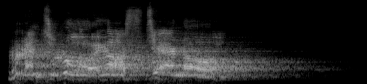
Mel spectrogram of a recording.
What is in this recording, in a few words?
Attack Grineer Female; Warframe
